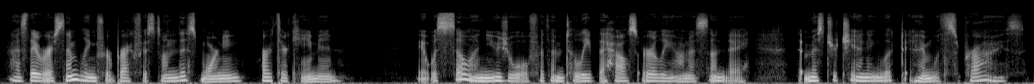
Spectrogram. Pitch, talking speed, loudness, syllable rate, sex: 160 Hz, 195 wpm, -20 LUFS, 5.8 syllables/s, female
